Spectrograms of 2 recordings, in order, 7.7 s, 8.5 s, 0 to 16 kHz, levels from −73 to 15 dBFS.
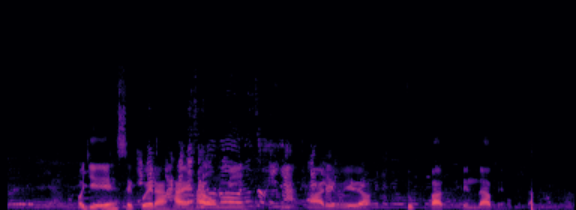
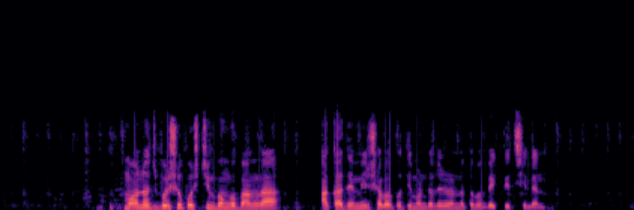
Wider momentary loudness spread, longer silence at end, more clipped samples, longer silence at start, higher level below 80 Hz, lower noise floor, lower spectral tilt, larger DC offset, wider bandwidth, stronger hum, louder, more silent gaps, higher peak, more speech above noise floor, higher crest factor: first, 16 LU vs 10 LU; second, 0.35 s vs 1.2 s; neither; second, 0.1 s vs 1.45 s; second, -64 dBFS vs -56 dBFS; second, -49 dBFS vs -63 dBFS; about the same, -5.5 dB/octave vs -4.5 dB/octave; neither; first, 10 kHz vs 7.8 kHz; neither; second, -24 LUFS vs -17 LUFS; neither; second, -6 dBFS vs 0 dBFS; second, 25 dB vs 46 dB; about the same, 20 dB vs 18 dB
